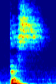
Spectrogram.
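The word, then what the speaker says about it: です: other people ask me why don't you pronounce the U at the end well that's a tough one um because well it's there but it's very soft right suppose you could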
